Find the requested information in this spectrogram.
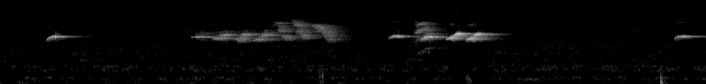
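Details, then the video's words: Seedeater known as papa-capim, named Tempestade, delivering a whistled opening note followed by a long buzzy, trilled passage climbing higher, then brighter whistled phrases; quiet surroundings. "papa capim Tempestade"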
